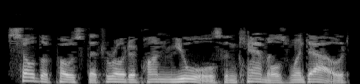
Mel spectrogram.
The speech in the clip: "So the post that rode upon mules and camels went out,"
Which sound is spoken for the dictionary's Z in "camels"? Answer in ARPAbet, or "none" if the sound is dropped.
Z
